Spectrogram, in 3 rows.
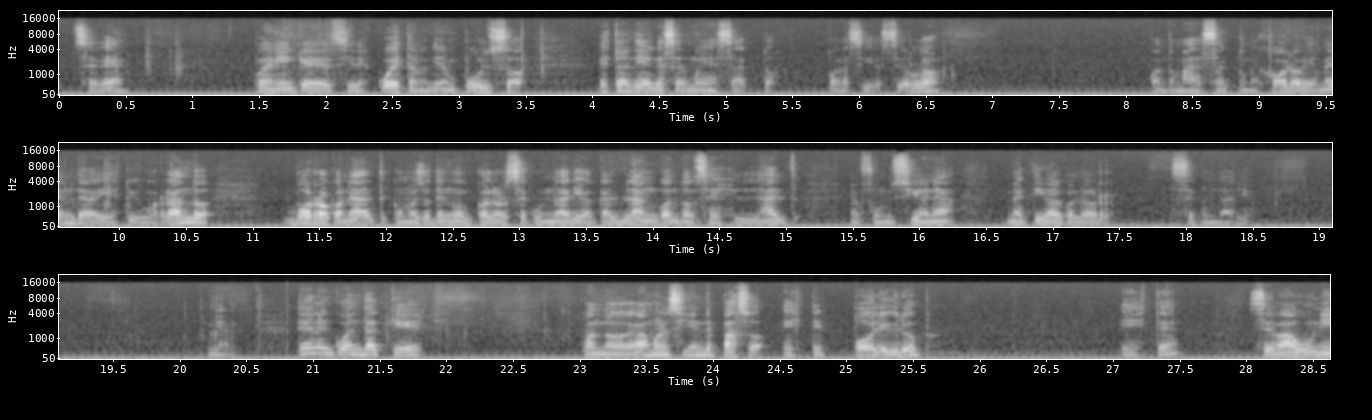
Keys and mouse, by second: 1.0 ctrl+z, 3.0 ctrl+z, 6.6 alt+click, 7.2 alt+click, 8.3 alt+click, 8.7 alt+click, 10.4 alt+click, 22.1 alt+click.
